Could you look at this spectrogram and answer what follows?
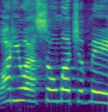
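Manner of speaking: flipped-out, high, drawn-out screaming outburst. Acting out a struggling man snapping at his wife, imitating someone screaming. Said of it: "you're just screaming at her and yelling".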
